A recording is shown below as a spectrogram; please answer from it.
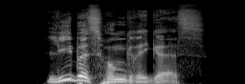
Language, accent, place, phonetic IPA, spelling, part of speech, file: German, Germany, Berlin, [ˈliːbəsˌhʊŋʁɪɡəs], liebeshungriges, adjective, De-liebeshungriges.ogg
- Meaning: strong/mixed nominative/accusative neuter singular of liebeshungrig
